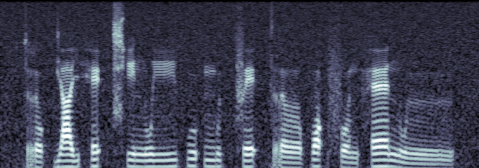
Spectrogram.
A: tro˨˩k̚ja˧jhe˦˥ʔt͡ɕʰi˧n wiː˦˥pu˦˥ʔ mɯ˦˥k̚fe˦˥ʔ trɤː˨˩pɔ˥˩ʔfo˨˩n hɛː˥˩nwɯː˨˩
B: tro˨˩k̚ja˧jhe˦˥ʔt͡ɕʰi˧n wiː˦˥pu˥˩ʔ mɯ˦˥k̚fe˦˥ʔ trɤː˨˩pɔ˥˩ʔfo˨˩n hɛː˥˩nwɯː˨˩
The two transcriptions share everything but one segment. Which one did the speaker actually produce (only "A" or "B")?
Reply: B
